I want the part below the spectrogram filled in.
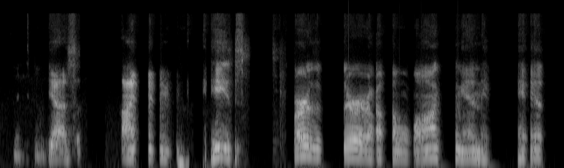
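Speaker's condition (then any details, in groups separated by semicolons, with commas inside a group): Primary lateral sclerosis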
